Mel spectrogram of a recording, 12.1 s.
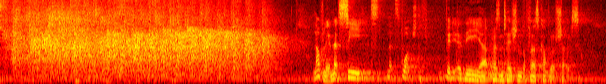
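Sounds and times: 
audience applause welcoming the panel of an art review discussion: 0.0 - 5.8
speech: 6.3 - 11.8.

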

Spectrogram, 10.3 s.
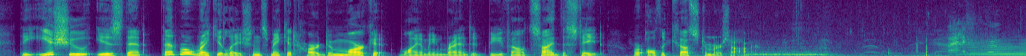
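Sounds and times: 
speech: 0.2 - 8.1
cattle mooing on a cattle drive at the Black Market Farm near Centennial, Wyoming: 7.2 - 8.4, 9.4 - 10.2.

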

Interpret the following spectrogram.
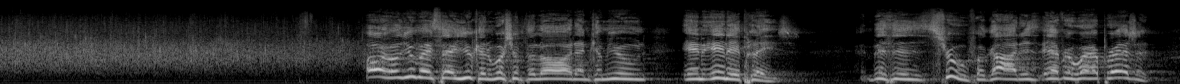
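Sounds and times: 
audience clapping hands: 0.0 - 4.6
speech: 3.6 - 8.0, 8.6 - 11.6.

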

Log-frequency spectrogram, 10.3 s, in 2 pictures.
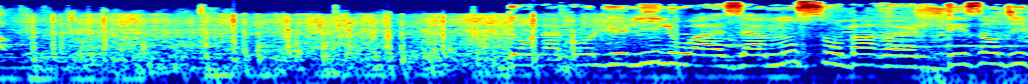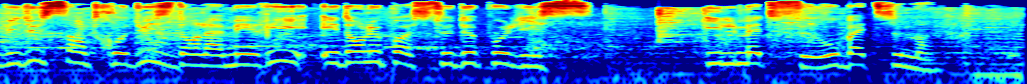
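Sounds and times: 
firework mortar blasts: 0.1 - 3.7
speech: 2.9 - 10.1.

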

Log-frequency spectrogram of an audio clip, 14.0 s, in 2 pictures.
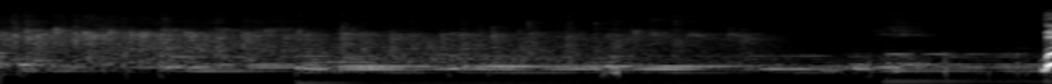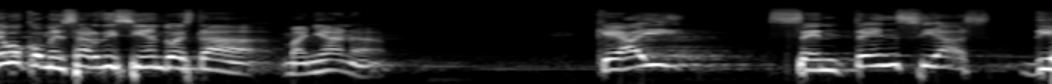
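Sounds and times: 
audience applauding: 0.0 - 5.6
speech: 7.0 - 9.7, 11.0 - 14.0.

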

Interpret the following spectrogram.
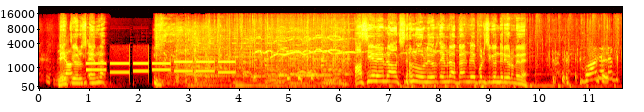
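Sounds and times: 
speech: 0.1 - 1.4, 6.4 - 11.6
phone keypad tones pressed at random: 1.0 - 4.0
laughter: 3.3 - 6.2, 7.1 - 8.0, 10.2 - 11.6.

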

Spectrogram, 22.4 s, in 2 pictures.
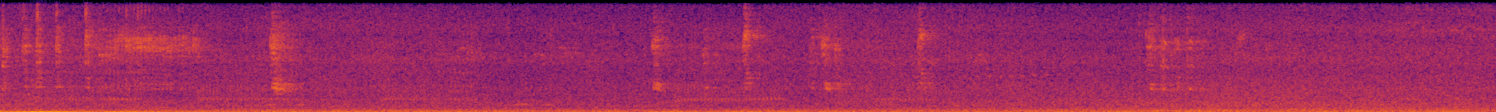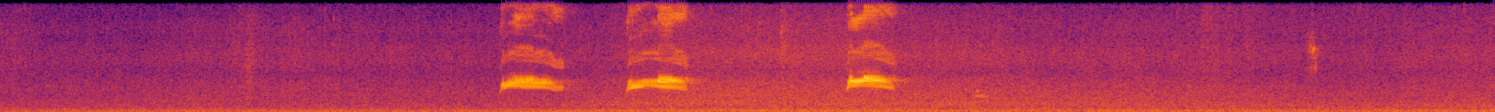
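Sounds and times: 
steady low rumble of wind or background hum: 12.2 - 22.4
birds chirping and whistling at Mmabolela Reserve, Limpopo, South Africa: 15.0 - 16.6, 17.6 - 18.1
loud bright whistled bird calls at Mmabolela Reserve: 15.0 - 18.8.

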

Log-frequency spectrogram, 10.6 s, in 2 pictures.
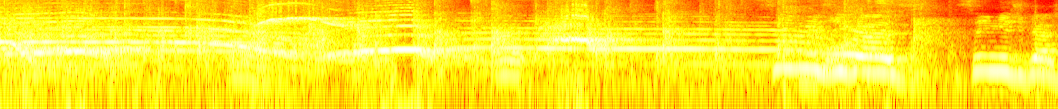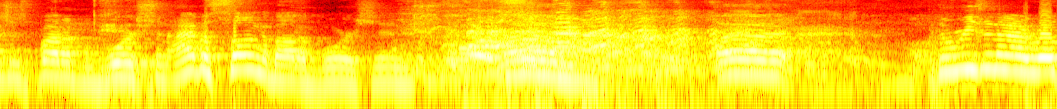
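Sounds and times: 
audience applause and cheering: 0.0 - 4.8
speech: 5.2 - 9.4, 10.0 - 10.5
laughter: 7.3 - 9.9.

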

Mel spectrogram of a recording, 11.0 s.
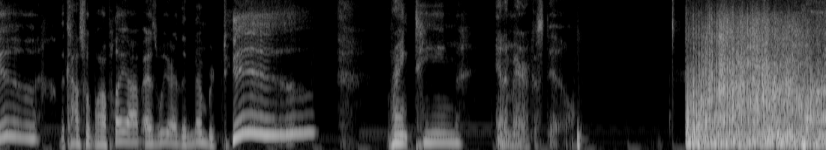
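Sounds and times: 
speech: 0.8 - 3.6, 5.2 - 7.8
bomb explosion sound effect: 9.0 - 10.9.

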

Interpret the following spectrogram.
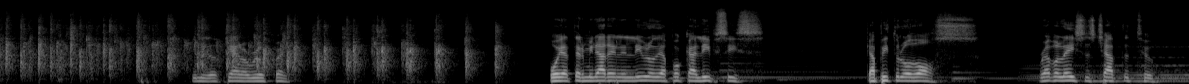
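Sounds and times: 
audience clapping: 0.0 - 5.2
speech: 1.9 - 3.0, 5.5 - 7.7, 8.7 - 9.6, 10.4 - 11.7.

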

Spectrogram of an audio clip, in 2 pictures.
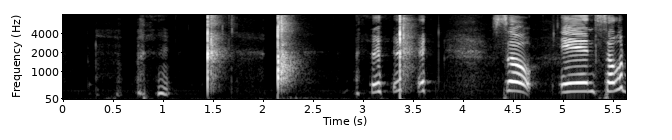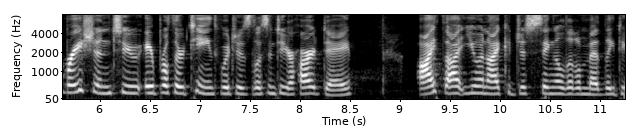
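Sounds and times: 
speech: 1.0 - 1.2, 3.1 - 8.6, 9.2 - 11.2
hand clapping: 1.4 - 2.5, 3.3 - 3.6.

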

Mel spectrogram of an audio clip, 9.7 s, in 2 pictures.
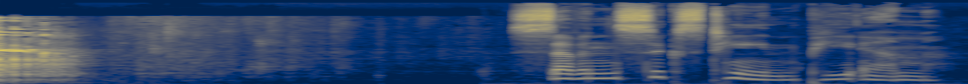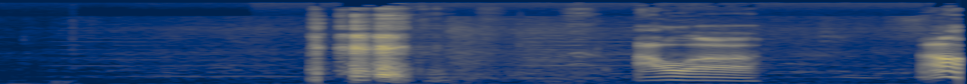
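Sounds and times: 
half-empty bottle of sake knocked onto floor: 0.0 - 0.6
speech: 2.8 - 4.8, 8.1 - 8.8, 9.5 - 9.6.

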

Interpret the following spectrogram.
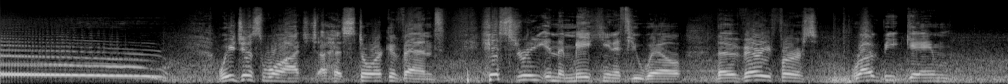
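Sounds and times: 
people howling like wolves: 0.0 - 1.8
speech: 2.2 - 9.6.

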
